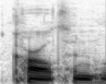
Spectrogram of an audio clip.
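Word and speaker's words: Karlton: I am at Carlton with a K.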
